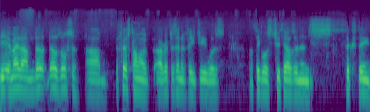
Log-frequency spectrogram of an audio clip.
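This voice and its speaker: This man talks at a moderate pace with a New Zealand accent, his medium-pitched voice keeping a fairly even intonation. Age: 20s. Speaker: professional rugby league player. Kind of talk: interview. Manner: halting.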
